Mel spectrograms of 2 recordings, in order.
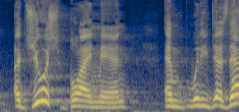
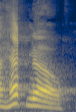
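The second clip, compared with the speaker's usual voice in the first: ordinary talk, nothing marked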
